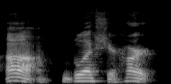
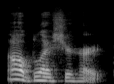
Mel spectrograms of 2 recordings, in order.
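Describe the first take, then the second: First: Slow, drawn-out sarcastic sympathy. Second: Sincere, kindly sympathy; meant nicely. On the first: Streamer showing chat the Southern put-down, very sarcastic. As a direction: stretch it out with mock pity. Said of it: "mean it very sarcastically". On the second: Streamer showing chat the kind Southern blessing, meant nicely. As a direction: say it as if you mean it nicely. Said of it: "say it and mean it nicely". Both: Shown as a demonstration.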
